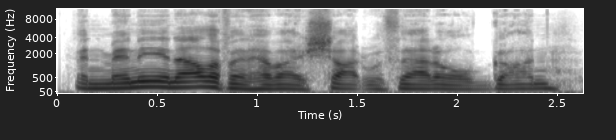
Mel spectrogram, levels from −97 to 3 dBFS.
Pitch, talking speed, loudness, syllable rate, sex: 135 Hz, 250 wpm, -16 LUFS, 5.9 syllables/s, male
